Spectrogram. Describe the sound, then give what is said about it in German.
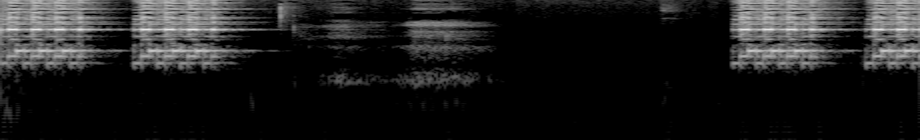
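A telephone rings loudly and harshly in paired electronic trills: two short bursts, a pause of about two seconds with only faint rustling, then two more bursts. “Das Telefon klingelte, laut und unfreundlich.”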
